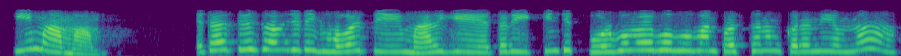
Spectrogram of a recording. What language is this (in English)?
Sanskrit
